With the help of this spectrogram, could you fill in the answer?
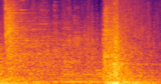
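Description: A trap door under a banana stand thuds open with a single heavy, dull impact, fairly loud, after a brief scraping rustle, with no voices present.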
